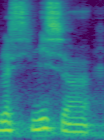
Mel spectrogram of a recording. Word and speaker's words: Blksmiith: Donc Blacksmith, ça s'écrit BLKSM2ITH.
